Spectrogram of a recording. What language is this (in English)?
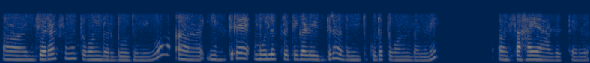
Kannada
